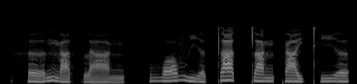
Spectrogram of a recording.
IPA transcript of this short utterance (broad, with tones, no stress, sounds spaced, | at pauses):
h əː˨˩˦ ŋ a˨˩ t̚ l a˨˩ ŋ | v ɔ˧˥ v i˨˩ ə̯ t̪ a˦˥ t̚ t̪ a˧ ŋ k a˧ j t̪ʰ i˧ ə̯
